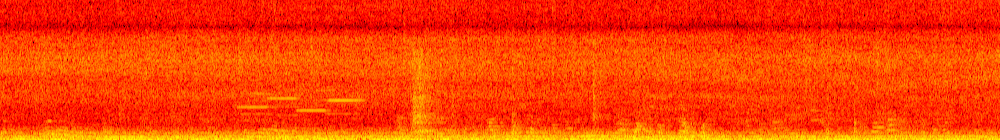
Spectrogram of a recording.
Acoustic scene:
restaurant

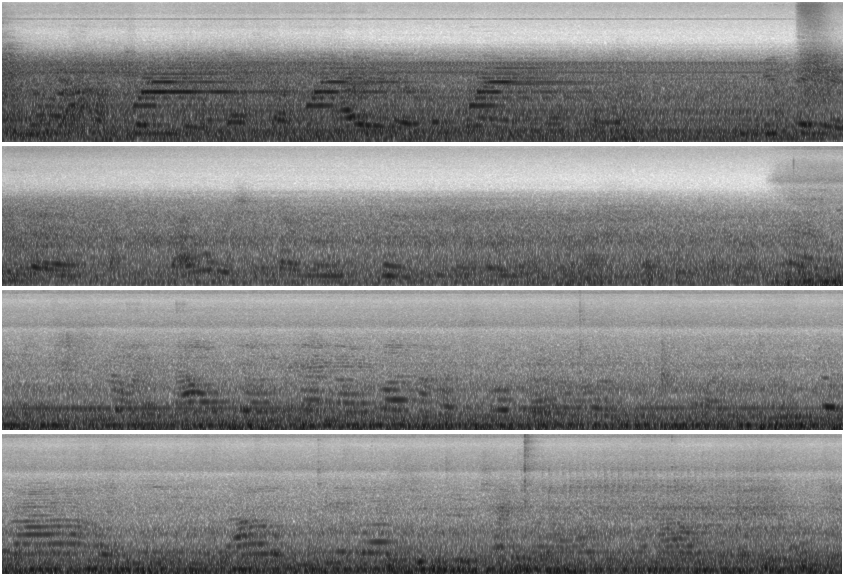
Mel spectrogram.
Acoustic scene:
subway train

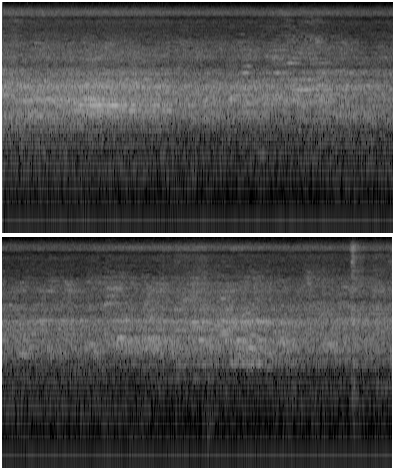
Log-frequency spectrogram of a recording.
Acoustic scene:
residential area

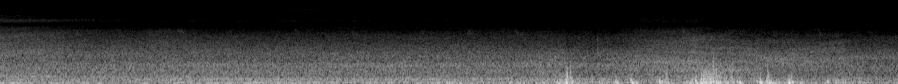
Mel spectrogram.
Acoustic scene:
residential area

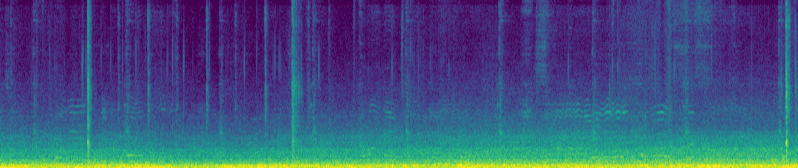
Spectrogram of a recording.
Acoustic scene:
car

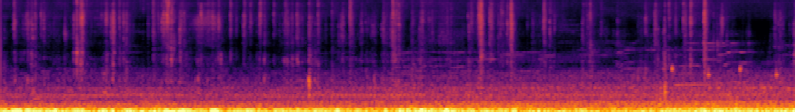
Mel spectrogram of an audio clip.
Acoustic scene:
car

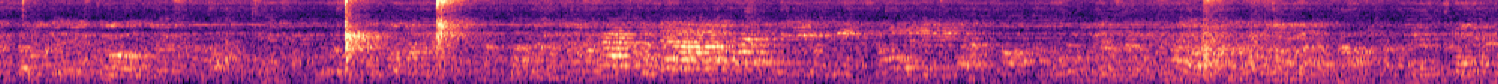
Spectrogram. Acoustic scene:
cafe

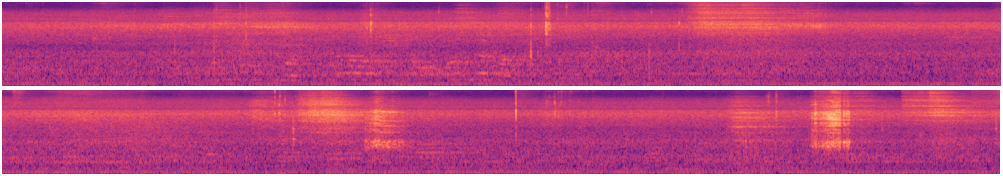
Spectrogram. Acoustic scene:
restaurant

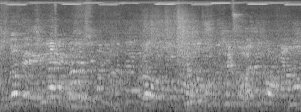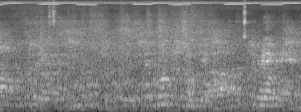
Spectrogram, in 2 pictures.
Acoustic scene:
cafe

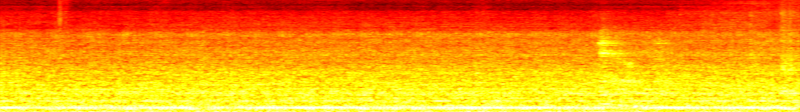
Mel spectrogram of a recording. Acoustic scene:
elevator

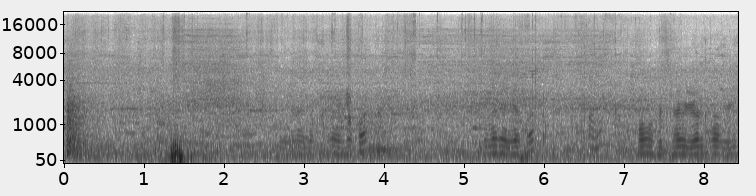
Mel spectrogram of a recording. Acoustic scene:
street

